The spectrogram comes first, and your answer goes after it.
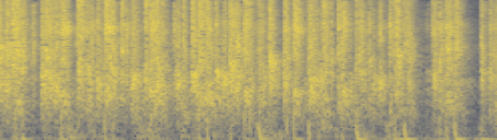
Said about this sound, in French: Et on applaudit. Et on applaudit, s'il vous plaît.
